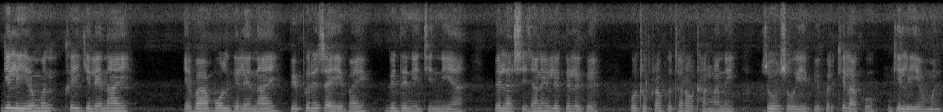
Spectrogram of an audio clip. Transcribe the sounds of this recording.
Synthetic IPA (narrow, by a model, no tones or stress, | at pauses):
ɡelijɯmɯnkʰɯjɡelenaj | ebabɔlɡelenajbepʰɯɾɯzajebajɡɯdɯnidinːija | belasizanajlɯɡɯlɯɡɯ | ɡ̥ɔtʰɔpʰɾapʰɯtʰaɾawtʰaŋanɯjzɔzɔjebepʰɯɾkʰilakʰuɡelejɯmɯn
